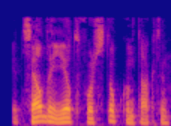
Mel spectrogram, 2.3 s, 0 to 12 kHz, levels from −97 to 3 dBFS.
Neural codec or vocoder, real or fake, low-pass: none; real; 7.2 kHz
